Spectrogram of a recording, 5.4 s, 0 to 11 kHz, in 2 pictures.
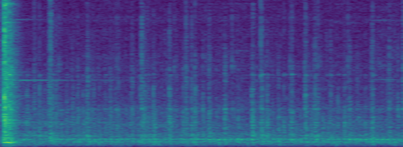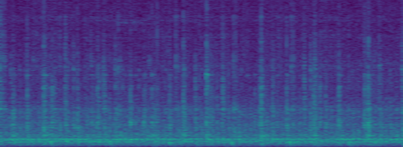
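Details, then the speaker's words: Mid-1960s Lloyd's TY-799A portable tape recorder under repair: the tape transport runs with a loud, busy mechanical clatter over a steady mid-pitched motor hum; the speaker also gives a loud hiss. "of noise mechanical noise play here"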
